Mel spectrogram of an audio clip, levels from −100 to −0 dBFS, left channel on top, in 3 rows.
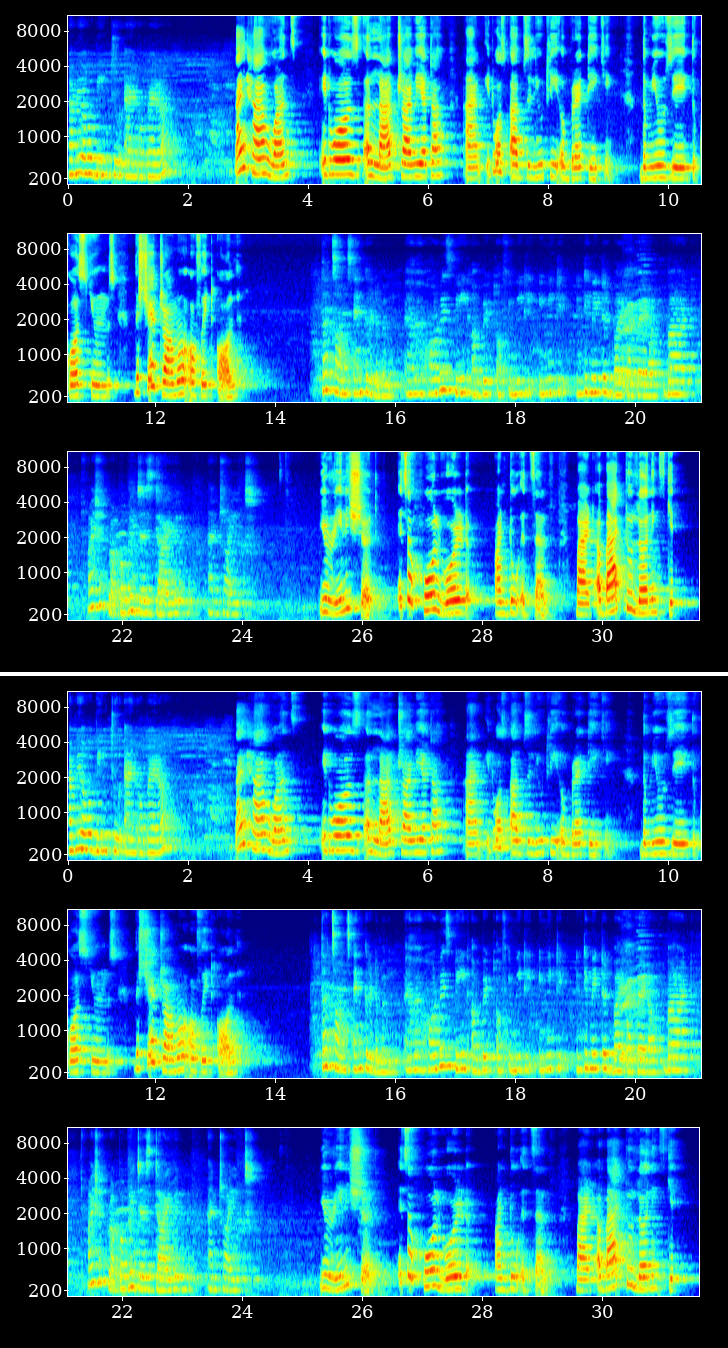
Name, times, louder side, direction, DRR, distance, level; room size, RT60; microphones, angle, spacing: voice 1, 0.0-2.7 14.6-25.1, right 1 dB, 35° right, 1 dB, 2.1 m, -34 dB
voice 2, 2.8-3.8 4.2-6.3 6.6-9.1 9.5-11.3 11.7-13.4 25.3-26.2 26.6-27.8 28.2-29.1 29.6-31.2, left 5 dB, 65° left, 15 dB, 0.5 m, -22 dB
10.0 x 6.8 x 5.9 m, 1.2 s
head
